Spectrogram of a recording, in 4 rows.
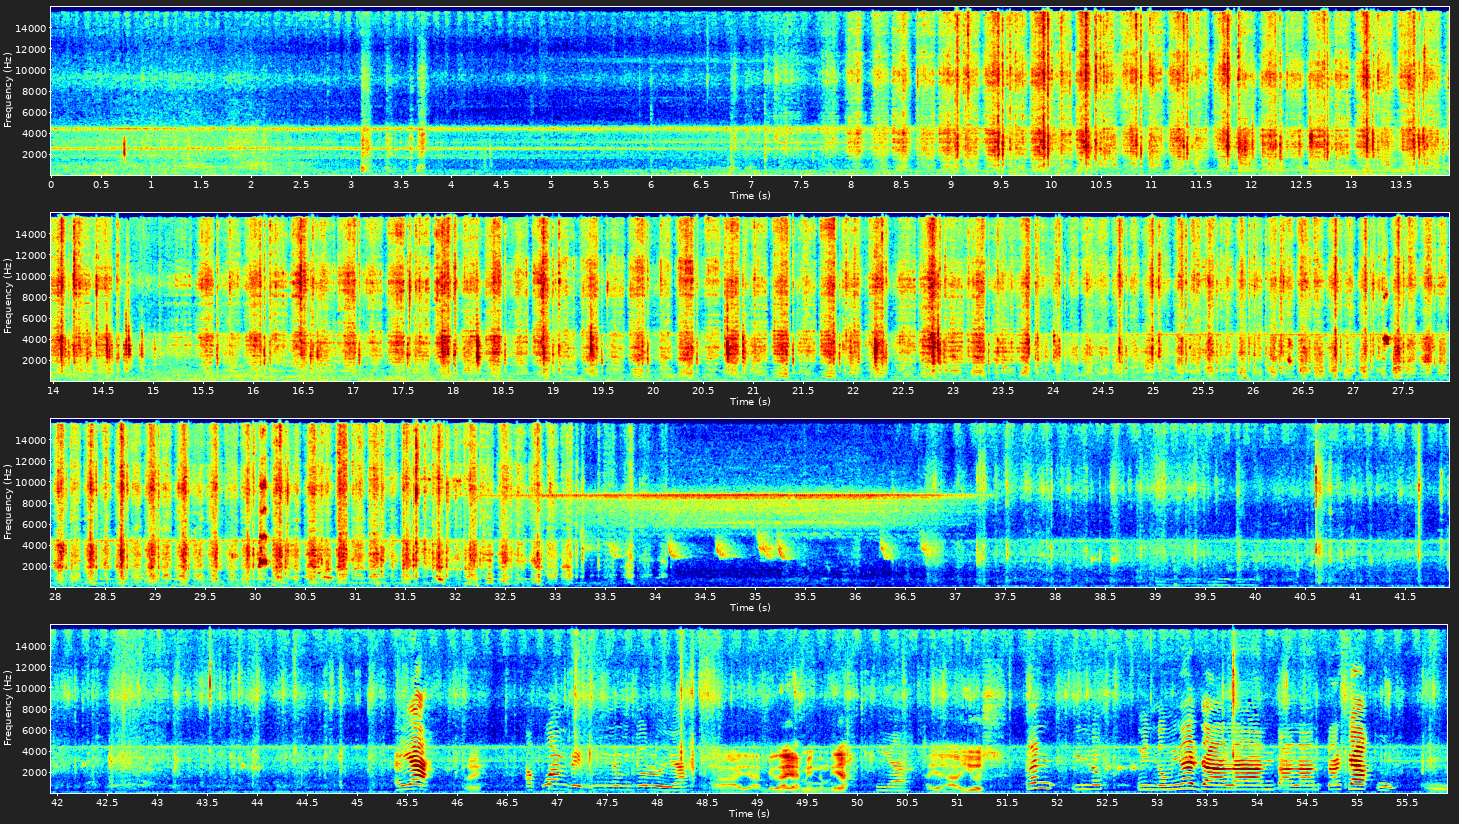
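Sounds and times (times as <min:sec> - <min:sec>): hand saw rasping through wood: 0:07.3 - 0:34.7.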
